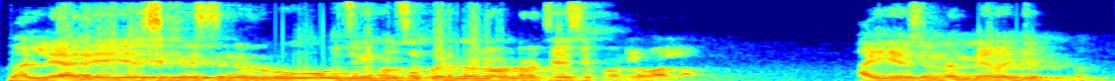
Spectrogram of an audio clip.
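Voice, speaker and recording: A man's voice: on the high side, brisk, mellow. Scolding male pastor in an echoey hall. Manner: scolding, rhetorical questions, repetitive lists. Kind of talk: sermon. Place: church hall. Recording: dull echoey church hall with long reverb.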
